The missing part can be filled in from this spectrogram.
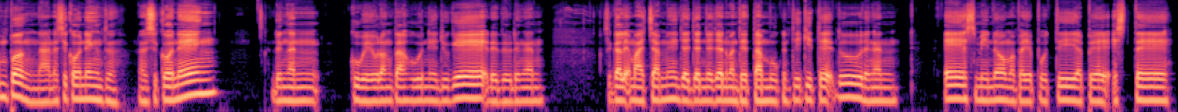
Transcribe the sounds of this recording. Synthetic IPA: umpəŋnanasikonɛŋt̪unasikonɛŋ | dəŋan | kuwɛulaŋt̪aɦunɲad͡ʒuɡadɛt̪̬udəŋan | səɡalɛʔmat͡ʃamɲid͡ʒad͡ʒand͡ʒad͡ʒanmant̪et̪ambukənt̪ikit̪ɛʔt̪udəŋan | ɛsminɔmapajaput̪iapeʔɛst̪e

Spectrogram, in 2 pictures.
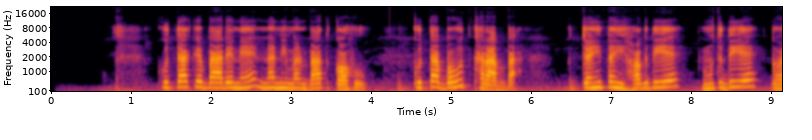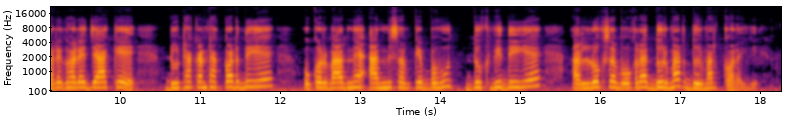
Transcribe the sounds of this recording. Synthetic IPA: kut̪akebaɾemenənimənbat̪kəɦṵ | kut̪abəɦut̪kʰəɾabːa̰ | d͡ʒəɦĩt̪əɦĩɦəkd̪ije | mut̪d̪ije | ɡʱəɾeɡʱəɾed͡ʒake | ɖuʈʰakə̃ɳʈʰakəɾd̪ijeokəɾbad̪meʔad̪misəbʱkebəɦut̪̚d̪ukʰbʱid̪ije | aloksəbokɾad̪uɾmaɾd̪uɾmaɾkəɾə̰je

